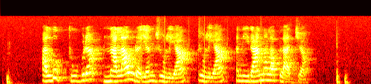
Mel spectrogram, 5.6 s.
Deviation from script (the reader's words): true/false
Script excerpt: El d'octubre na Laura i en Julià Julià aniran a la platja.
false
